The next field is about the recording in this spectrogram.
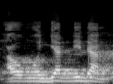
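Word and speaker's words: مجددًا: masih anak anak ya mujaddidan itu bacanya mujaddidan ini alifnya belakangan mestinya gitu au mujaddidan atau orang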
